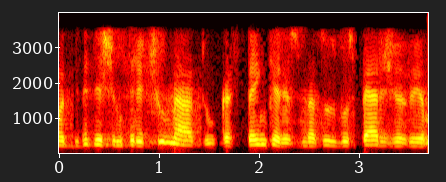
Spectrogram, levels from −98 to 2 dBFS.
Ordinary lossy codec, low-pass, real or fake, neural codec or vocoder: AAC, 16 kbps; 3.6 kHz; real; none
